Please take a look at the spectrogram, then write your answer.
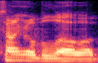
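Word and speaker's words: Tagovailoa: or 12 they're look first of all it's pronounced tango below but but second of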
